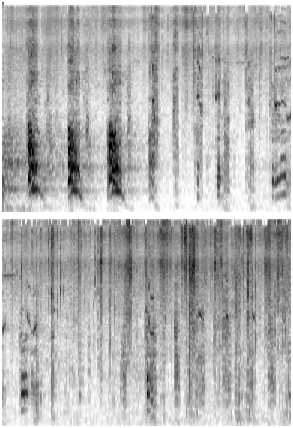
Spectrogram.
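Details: Hound on a raccoon hunt in Iowa, treeing the animal at a hole. Three strong, ringing barks open the passage, followed by weaker, choppy yelps and whines mixed with rustling and background noise.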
